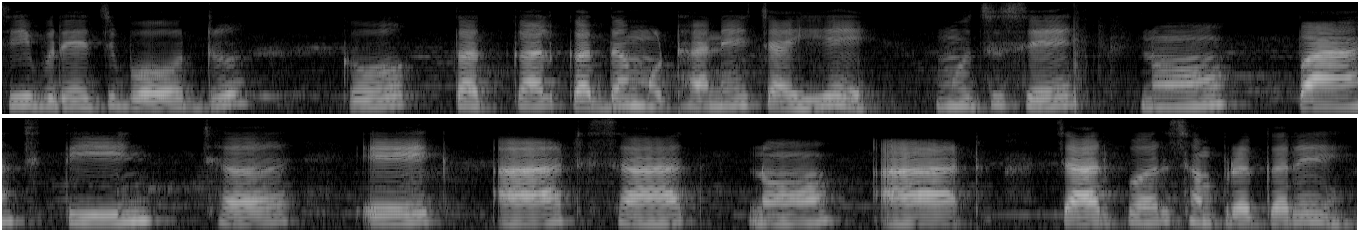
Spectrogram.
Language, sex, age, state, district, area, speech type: Hindi, female, 45-60, Madhya Pradesh, Chhindwara, rural, read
